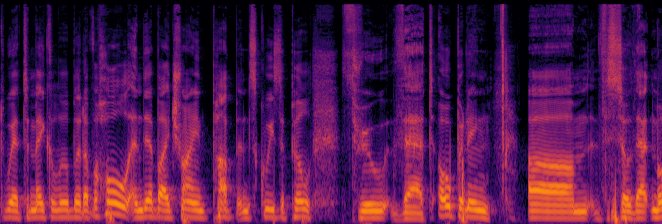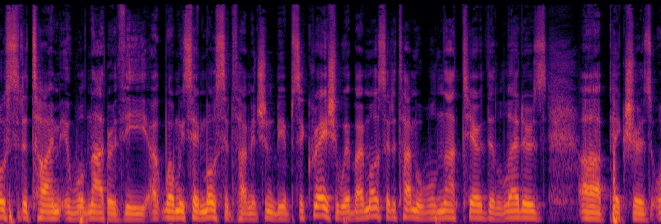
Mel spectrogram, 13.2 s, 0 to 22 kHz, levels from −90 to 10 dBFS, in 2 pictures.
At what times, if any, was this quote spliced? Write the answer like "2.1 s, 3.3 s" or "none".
none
